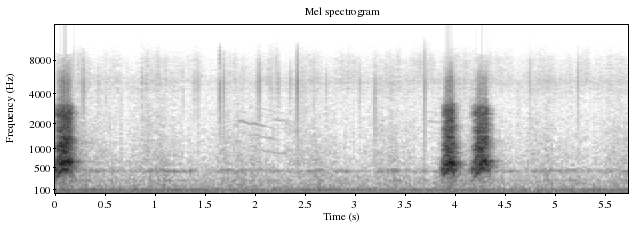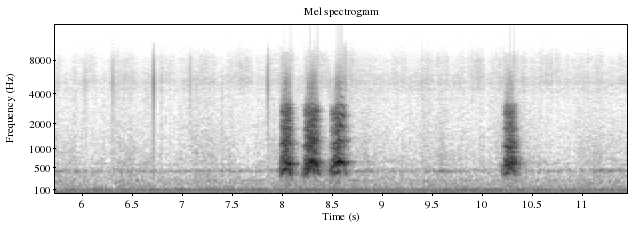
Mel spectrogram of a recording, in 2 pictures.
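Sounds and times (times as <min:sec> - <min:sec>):
West Highland white terrier yapping indoors: 0:00.0 - 0:00.3, 0:03.8 - 0:04.5, 0:08.0 - 0:08.7, 0:10.2 - 0:10.5
faint constant hum: 0:00.0 - 0:11.4.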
